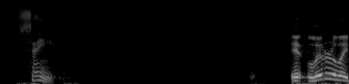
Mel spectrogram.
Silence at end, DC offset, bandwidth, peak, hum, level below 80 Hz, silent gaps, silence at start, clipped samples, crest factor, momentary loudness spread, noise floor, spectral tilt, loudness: 0 s; under 0.1%; 15.5 kHz; -18 dBFS; none; -66 dBFS; none; 0.2 s; under 0.1%; 20 dB; 15 LU; -86 dBFS; -5 dB/octave; -35 LUFS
